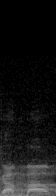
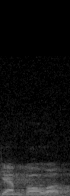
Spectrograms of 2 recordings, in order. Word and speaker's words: Gamboa: I'm Portuguese in this version. Oh. It's Gamboa, but it's really Gamboa. Gamboa. Hey, what's up? I'm Gamboa, or Gamboa.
